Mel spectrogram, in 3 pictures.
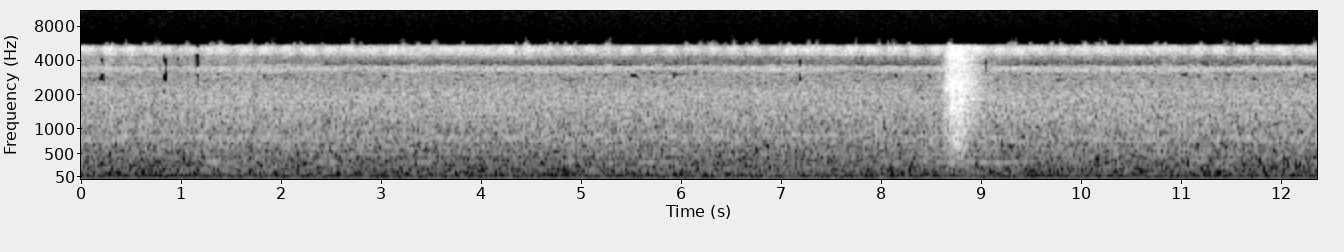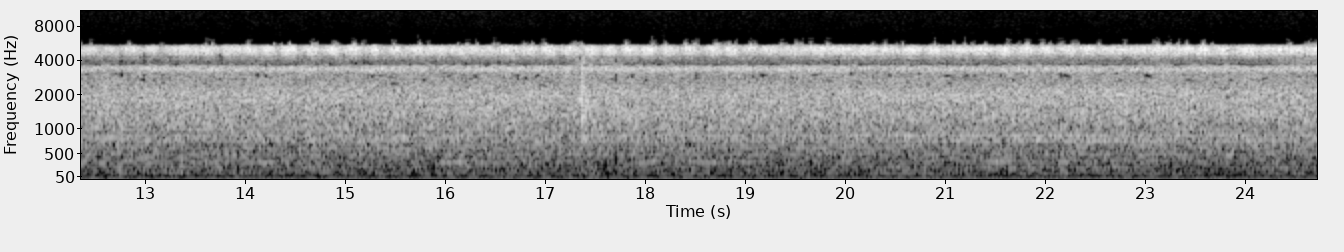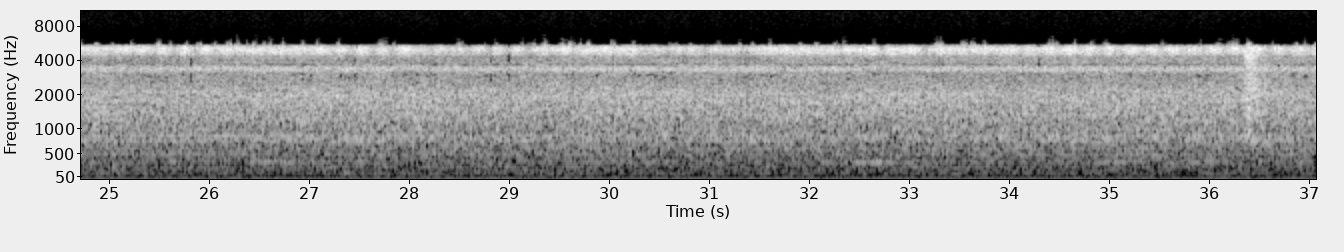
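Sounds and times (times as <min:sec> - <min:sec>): crickets chirping: 0:00.0 - 0:37.0
faint background hiss: 0:00.0 - 0:37.0.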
